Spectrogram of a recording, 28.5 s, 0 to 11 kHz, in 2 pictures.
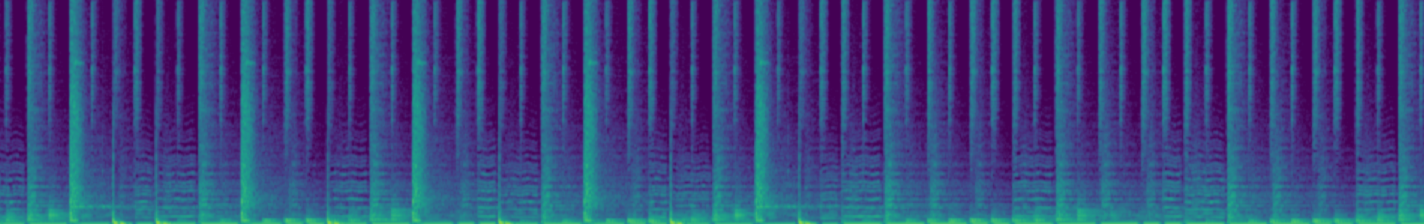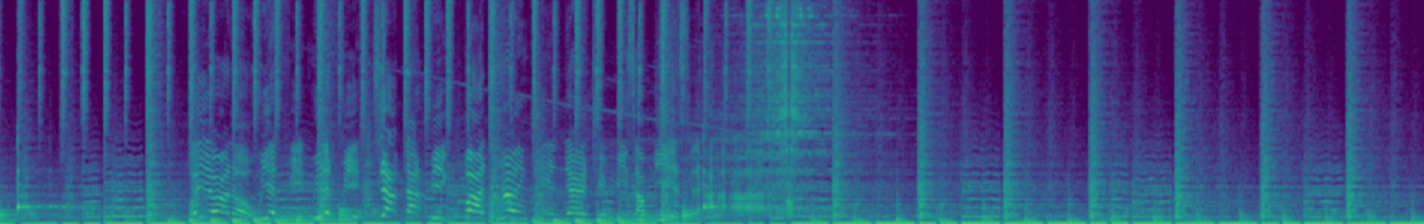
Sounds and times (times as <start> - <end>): Dubstep: 0.1 - 23.7.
